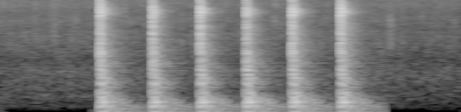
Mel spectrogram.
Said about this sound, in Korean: 그녀가 방문을 두드려대는 소리가 들렸다. 저기 무슨 소리야?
